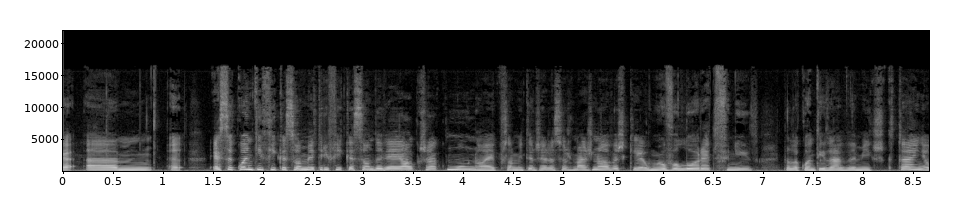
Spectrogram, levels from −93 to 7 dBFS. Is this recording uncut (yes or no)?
no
